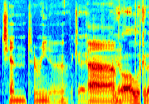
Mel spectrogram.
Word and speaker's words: Centenario: um it's spelt santorino but it's um it's pronounced chen torino okay um i'll look it up centenario centenario sorry and um it's uh it's actually came out in uh 2016.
